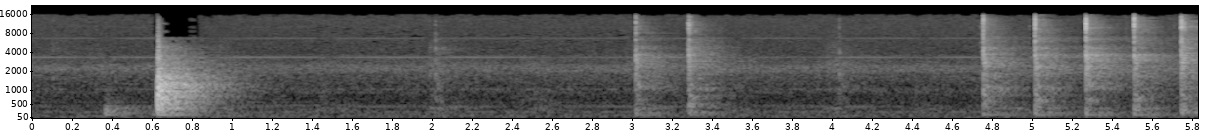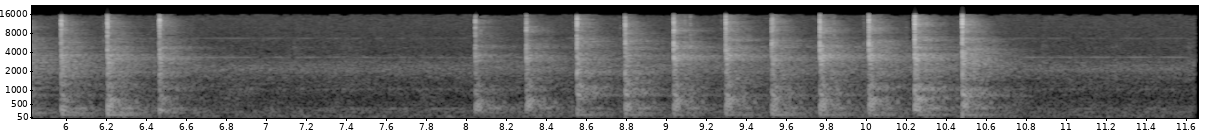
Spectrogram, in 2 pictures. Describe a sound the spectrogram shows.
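A small hammer taps quickly on hard plastic in short bursts.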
